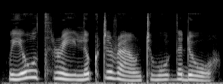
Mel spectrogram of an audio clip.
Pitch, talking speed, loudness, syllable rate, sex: 235 Hz, 215 wpm, -15 LUFS, 5.4 syllables/s, female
